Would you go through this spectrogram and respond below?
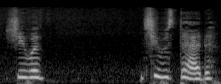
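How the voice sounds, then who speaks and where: A woman's voice: very high voice, fairly even intonation, slow, voice pushed up, low-quality recording. A woman voicing a scared, injured young female pegasus pony in an audio drama, whimpering and pleading. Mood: shaken, dread. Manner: whimpering, pleading, hushed at times.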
